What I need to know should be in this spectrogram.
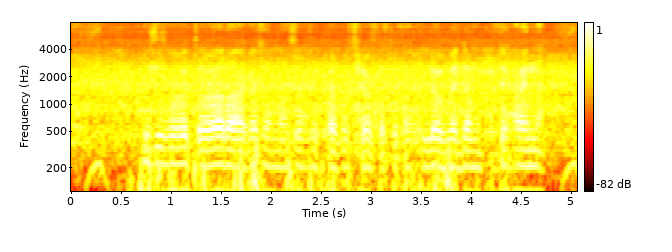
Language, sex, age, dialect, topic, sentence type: Bengali, male, 18-24, Jharkhandi, agriculture, statement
